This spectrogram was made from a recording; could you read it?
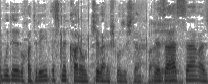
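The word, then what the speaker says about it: کاراکی (カラオケ): در مورد کاراکی باید بگم که تلفظ شما کاملا درسته. من به عنوان ایرانی که 26 ساله تو ژاپن زندگی میکنم، کاراکی همونی که شما میگین درسته.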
